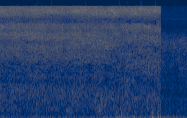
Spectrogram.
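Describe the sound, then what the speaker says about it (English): Water sizzles on a hot outdoor cooking surface, a loud steady hiss that holds for about three seconds and then cuts off abruptly, leaving quieter background noise. "Get this stuff sizzling a little bit."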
